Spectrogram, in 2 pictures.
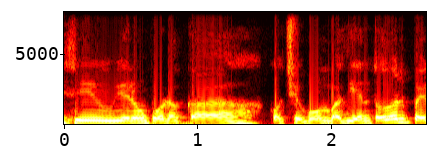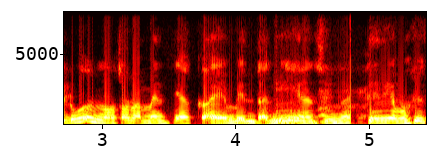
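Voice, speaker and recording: A woman speaks at a fairly quick pace with a fairly low pitch. Noticeable background noise sits behind her. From northern Peru, Piura. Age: 70s. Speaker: interviewee, homemaker. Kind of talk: oral history testimony. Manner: halting, with fillers.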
